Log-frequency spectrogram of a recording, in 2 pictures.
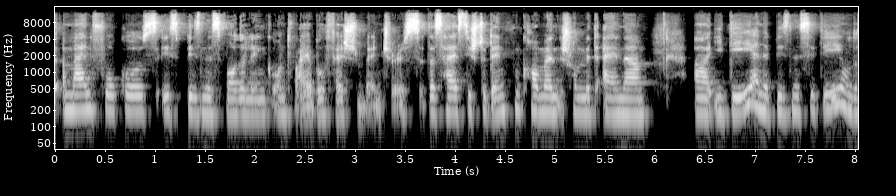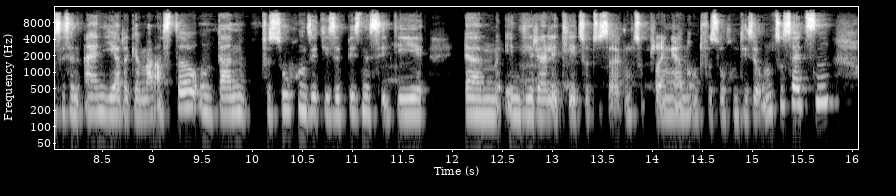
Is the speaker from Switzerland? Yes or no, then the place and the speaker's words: no; Austria; moved away; also born or lived in USSR; Ich bin nicht ähm, in Österreich geboren, ich bin in der UdSSR geboren und bin dann mit meinen Eltern nach Österreich gezogen und meiner Schwester.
